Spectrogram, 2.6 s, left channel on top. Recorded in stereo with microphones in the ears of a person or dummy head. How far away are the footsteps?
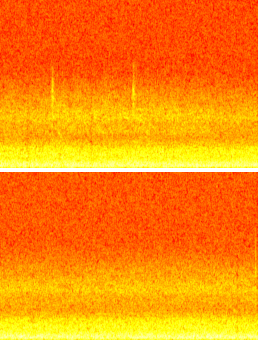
No footsteps in this recording.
